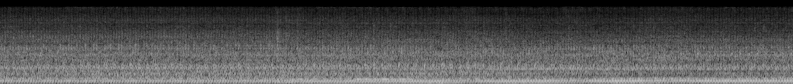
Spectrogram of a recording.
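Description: Compact tractor's engine running steadily while its backhoe pulls on a chain to draw a seized wheel hub off a bus; the engine rises slightly in loudness midway as the pull loads it.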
